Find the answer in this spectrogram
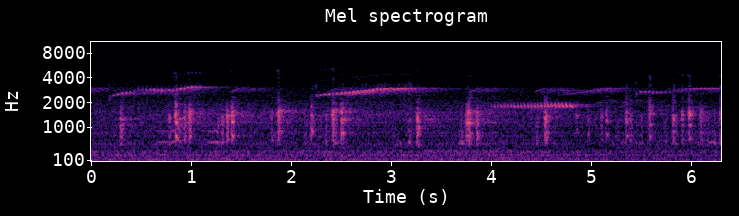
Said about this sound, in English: It is now April 24, late in the afternoon. I'm back in Shendagon Hollow, next to a beaver pond. Wind blows over the ridge above. Wood frogs chuckle and spring peepers peep, though not very excitedly.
